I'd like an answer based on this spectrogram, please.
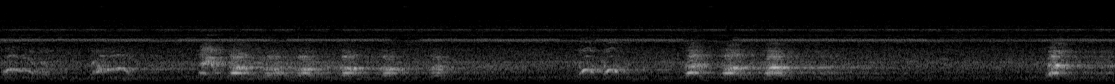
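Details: At night on Oct 7, 2018, Rex the dog runs around and barks in uneven bursts, mid-pitched harmonic yaps clustered in runs of three to five, with a constant high tone humming behind.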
